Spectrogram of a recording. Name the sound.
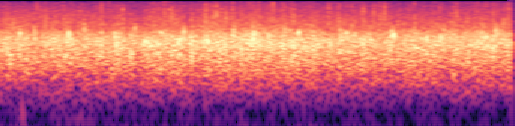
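audience clapping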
